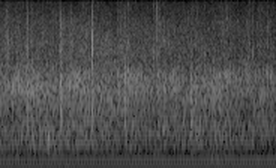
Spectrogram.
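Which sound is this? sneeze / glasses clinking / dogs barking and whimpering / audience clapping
audience clapping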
